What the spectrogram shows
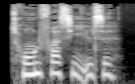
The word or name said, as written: tronfrasigelse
